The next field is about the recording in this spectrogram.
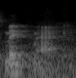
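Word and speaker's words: Mi'kmaq: It's Micmac. Micmac.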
